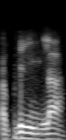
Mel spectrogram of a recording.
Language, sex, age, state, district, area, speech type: Tamil, male, 60+, Tamil Nadu, Dharmapuri, rural, conversation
